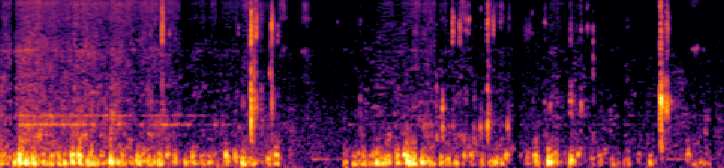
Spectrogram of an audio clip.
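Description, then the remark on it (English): Rapid, irregular clacking of keys on a computer keyboard as someone types a comment, in two bursts separated by a brief pause, with occasional sharper clicks and no talking. “Are you typing a comment or should I? Go ahead, type a comment.”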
